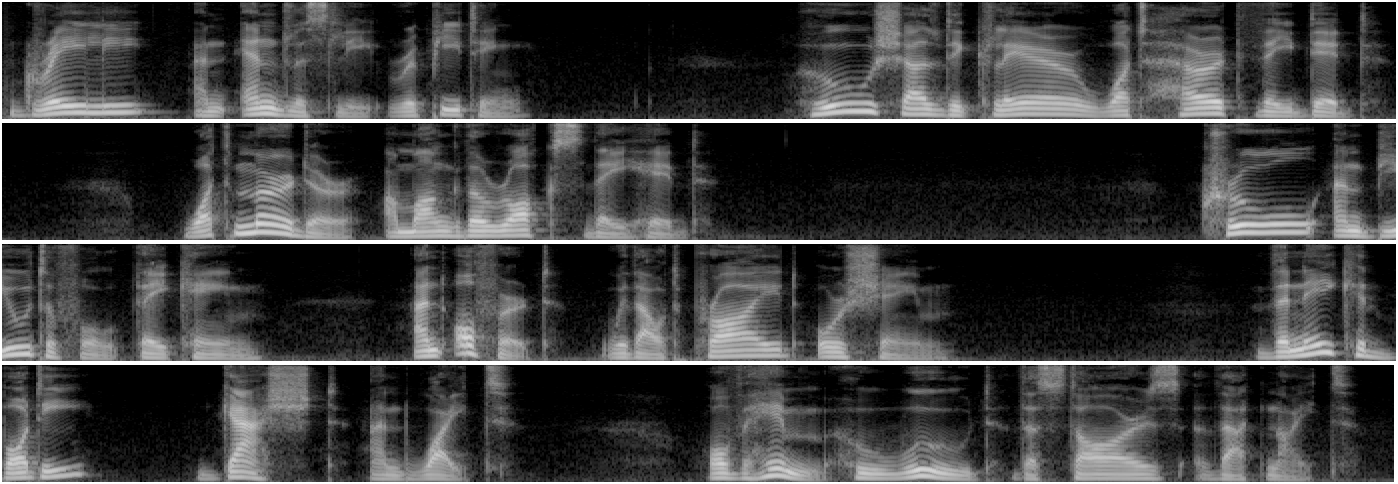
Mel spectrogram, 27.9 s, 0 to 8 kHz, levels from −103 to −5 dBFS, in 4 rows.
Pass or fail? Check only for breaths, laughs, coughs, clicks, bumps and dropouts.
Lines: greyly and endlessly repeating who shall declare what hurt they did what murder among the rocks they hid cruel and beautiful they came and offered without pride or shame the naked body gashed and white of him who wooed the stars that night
pass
